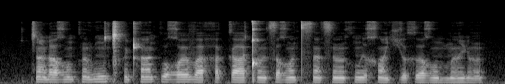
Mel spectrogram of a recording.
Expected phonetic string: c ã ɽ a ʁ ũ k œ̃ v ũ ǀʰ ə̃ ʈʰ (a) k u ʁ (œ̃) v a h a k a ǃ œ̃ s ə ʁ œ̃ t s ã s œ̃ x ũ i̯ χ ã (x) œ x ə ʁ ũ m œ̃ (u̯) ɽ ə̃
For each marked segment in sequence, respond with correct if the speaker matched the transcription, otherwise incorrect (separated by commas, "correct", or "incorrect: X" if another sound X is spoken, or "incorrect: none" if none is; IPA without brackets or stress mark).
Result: incorrect: ã, incorrect: œ, incorrect: ç, incorrect: i̯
